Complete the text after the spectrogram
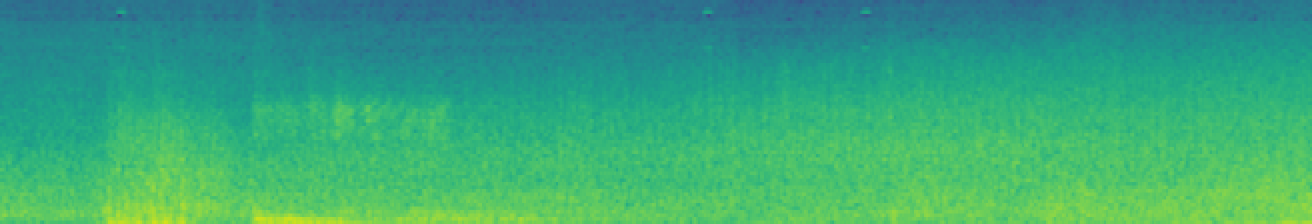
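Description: A jet engine roars louder and deeper as the afterburner kicks in.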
